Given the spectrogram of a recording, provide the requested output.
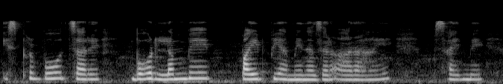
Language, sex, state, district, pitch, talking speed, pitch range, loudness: Hindi, female, Arunachal Pradesh, Papum Pare, 240 Hz, 180 wpm, 225-260 Hz, -20 LUFS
